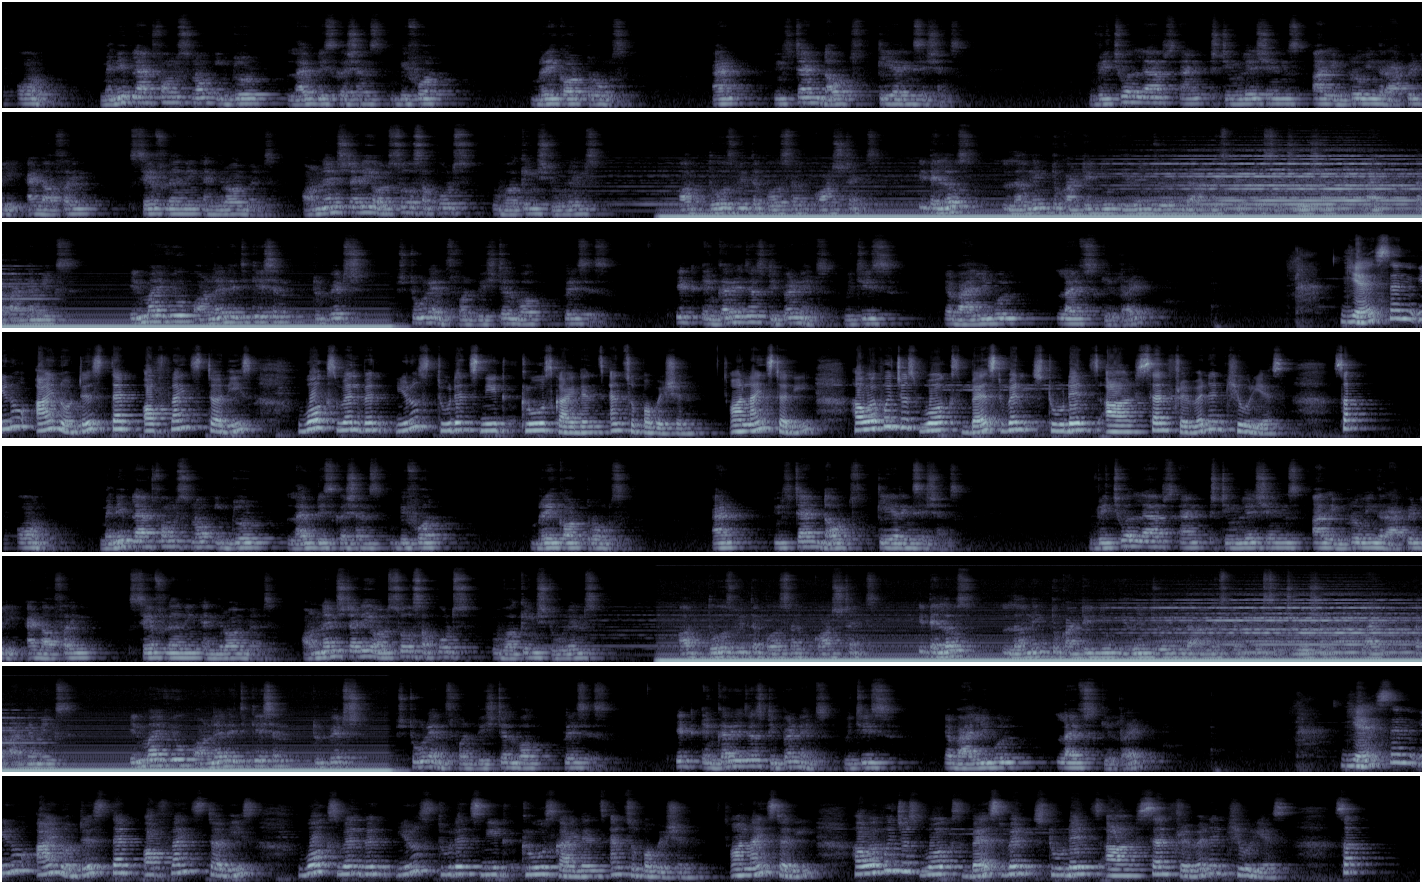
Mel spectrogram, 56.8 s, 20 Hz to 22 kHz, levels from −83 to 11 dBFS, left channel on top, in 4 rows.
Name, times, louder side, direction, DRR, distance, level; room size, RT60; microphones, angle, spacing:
voice 1, 1.0-2.5 2.8-4.3 5.3-6.2 7.1-7.3 7.7-9.5 10.9-15.0 15.5-16.9 17.2-18.8 19.1-20.1 20.9-22.9 23.4-23.9 24.2-27.5 27.8-28.0 28.3-29.1 29.7-32.0 32.3-33.7 34.0-34.4 35.1-37.3 37.8-38.5 38.9-39.8, right 1 dB, 35° right, -2 dB, 0.7 m, -33 dB
sound 1, 20.5-22.3 22.6-22.9 25.1-28.8, left 2 dB, 5° left, 0.7 m, -34 dB
sound 2, 20.7-32.3, right 3 dB, 85° right, 0.3 m, -27 dB
voice 2, 41.3-49.6 49.9-56.1, left 4 dB, 75° left, 6 dB, 0.4 m, -27 dB
2.4 x 2.1 x 3.0 m, 0.63 s
head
